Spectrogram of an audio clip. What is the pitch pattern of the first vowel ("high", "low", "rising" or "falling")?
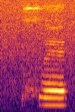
high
